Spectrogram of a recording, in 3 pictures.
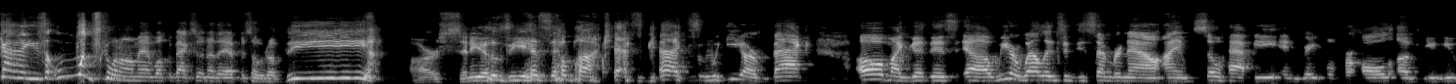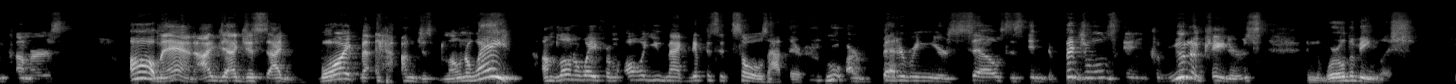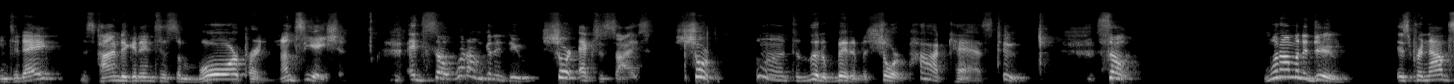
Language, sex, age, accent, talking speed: English, male, 30-49, American, 155 wpm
